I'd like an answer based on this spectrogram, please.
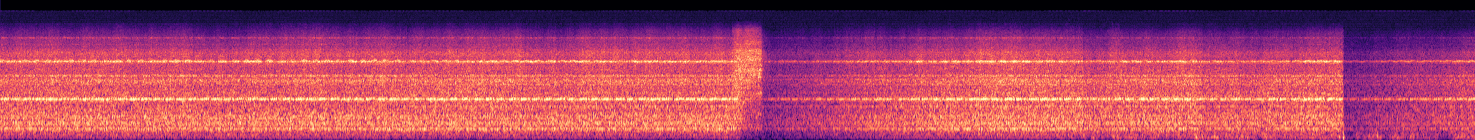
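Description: Steady drone of diesel locomotives running, a rumble with a steady whine over it. It cuts off abruptly twice and builds back up each time.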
